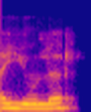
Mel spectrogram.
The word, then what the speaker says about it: Euler: अब यहाँ पर एक मैथमेटिशियन आया, उसका नाम था यूलर। कई जगह इसको आयलर भी प्रोनाउंस किया जाता है, आपको जैसे अच्छा लगता है वैसे बोल देना, ठीक है।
